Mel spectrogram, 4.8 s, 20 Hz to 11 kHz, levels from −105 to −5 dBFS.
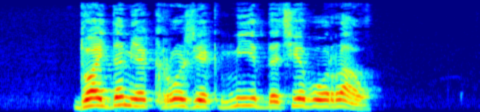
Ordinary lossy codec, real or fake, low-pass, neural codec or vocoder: MP3, 96 kbps; fake; 9.9 kHz; vocoder, 24 kHz, 100 mel bands, Vocos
